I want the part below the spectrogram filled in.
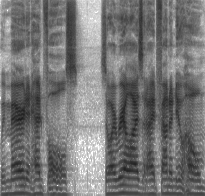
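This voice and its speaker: A man puts on a raspy character voice at a medium pitch. He speaks at a moderate pace in a monotone, flat intonation. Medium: read story. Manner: gruff, blunt.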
